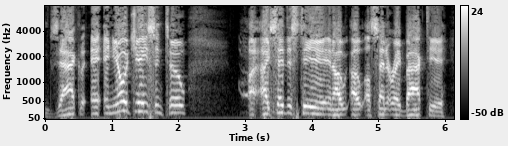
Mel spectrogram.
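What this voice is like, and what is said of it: Tough-sounding New York accent. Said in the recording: “most people love the New York accent. They'll be like, it sounds tough, man ... I love that tough New York sounding accent”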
